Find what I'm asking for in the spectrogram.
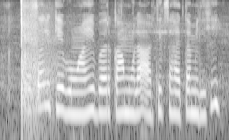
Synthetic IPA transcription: pəsəlkebʱəwaːibəɾkaːmoːlaaːɾt̪ʰɪksəɦaːjət̪amɪliki

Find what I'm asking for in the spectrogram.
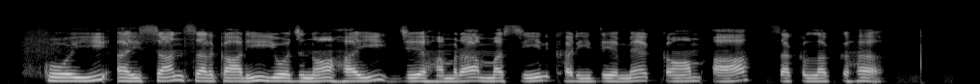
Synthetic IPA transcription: koːiəɪsansəɾkaːɾijoːd͡ʒnaɦəid͡ʒeːɦəmɾaməsiːnkʰəɾiːd̪emẽkaːmaː | səkləkɦɛː

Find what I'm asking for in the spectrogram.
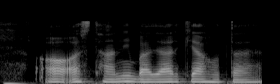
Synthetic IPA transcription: ɔ̰ːʔə̰st̪ʰaːnibaːd͡ʒaːɾkjaːɦoːt̪aɦɛː

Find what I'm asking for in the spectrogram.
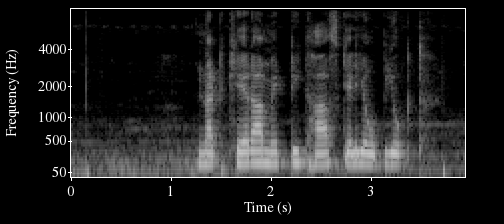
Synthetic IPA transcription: nɐʈʰkʰeːɾamɪʈːiɡʱaːskelieʊpjʊkt̪

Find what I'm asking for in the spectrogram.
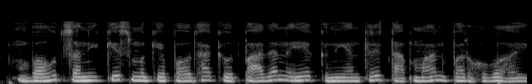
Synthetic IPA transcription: bəɦut̪sənikismkepɔʊd̪ʱakeʊt̪pad̪əneknijənt̪ɾit̪aːpmanpəɾhobəɦəj

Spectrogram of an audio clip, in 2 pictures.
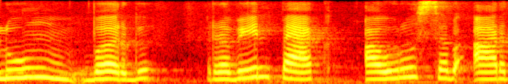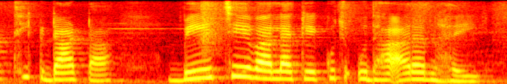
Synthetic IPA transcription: lumʋəɾɡ | ɾəʋenpɛk | aʊɾosəbʱaɾt̪ʰikɖaʈabet͡ʃeʋalakekut͡ʃʰud̪ʱaɾənɦəj

